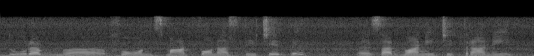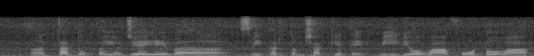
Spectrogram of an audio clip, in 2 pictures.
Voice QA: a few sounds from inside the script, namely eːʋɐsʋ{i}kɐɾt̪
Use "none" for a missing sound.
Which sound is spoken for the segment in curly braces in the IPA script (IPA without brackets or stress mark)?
iː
